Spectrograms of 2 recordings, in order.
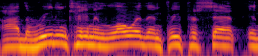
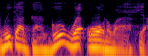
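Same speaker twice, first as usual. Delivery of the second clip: quick Louisiana Cajun accent, laid on, put-on; 3 semitones lower than usual. Speaker doing a bit in their Cajun voice, in a Cajun accent. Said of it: "that's that's in my Cajun accent".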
